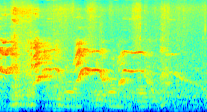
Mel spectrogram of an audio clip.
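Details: Doberman Pinscher puppies, for sale in California: high, whiny rising-and-falling whimpers and yips, three or four in quick succession, with a person talking in the background.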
